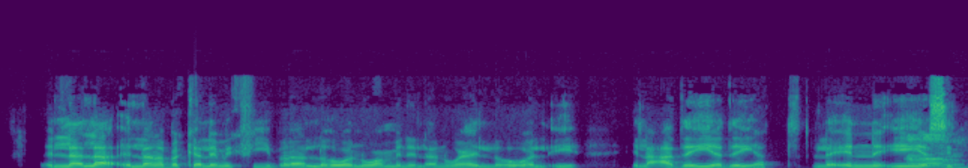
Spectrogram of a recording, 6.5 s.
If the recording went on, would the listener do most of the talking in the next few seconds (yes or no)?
no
